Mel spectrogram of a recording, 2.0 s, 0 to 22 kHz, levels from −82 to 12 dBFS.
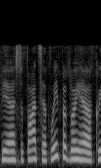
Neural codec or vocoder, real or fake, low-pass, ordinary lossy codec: codec, 16 kHz, 1 kbps, FunCodec, trained on LibriTTS, 50 frames a second; fake; 7.2 kHz; AAC, 64 kbps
